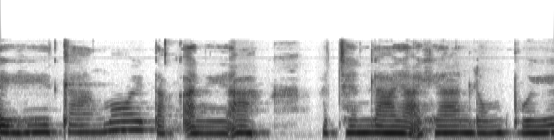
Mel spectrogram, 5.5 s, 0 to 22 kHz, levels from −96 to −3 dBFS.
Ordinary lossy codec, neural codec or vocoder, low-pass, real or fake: none; none; none; real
